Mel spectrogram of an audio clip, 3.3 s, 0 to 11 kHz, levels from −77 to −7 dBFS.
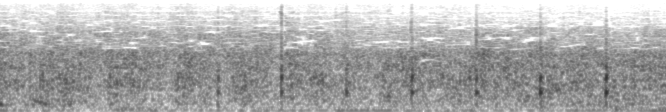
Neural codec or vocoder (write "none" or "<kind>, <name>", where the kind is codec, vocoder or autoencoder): none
